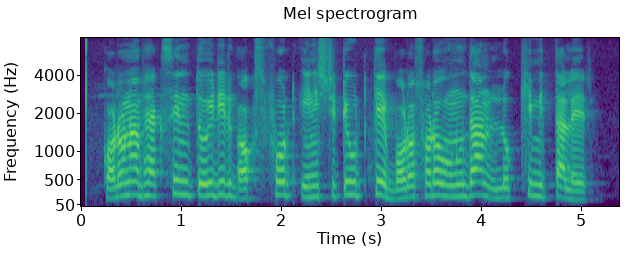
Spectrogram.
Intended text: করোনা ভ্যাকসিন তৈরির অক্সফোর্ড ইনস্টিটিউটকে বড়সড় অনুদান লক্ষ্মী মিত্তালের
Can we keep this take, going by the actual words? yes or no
yes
